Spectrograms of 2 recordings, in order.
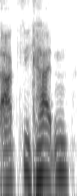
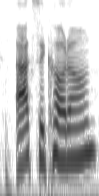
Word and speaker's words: oxycodone: someone with a high you pronounce it oxy cotton oxy codeine I pronounce it oxycodone oxycodone if you're providing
